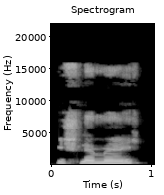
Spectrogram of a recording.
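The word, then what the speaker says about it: işləmək: Работать, ишлемей. Ишлемек пишем. Но произносим как ишлемей.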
